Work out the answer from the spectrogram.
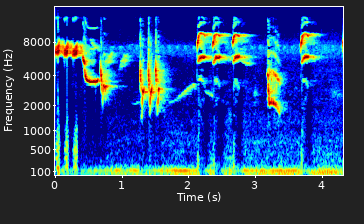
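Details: Pied bushchat kept in Indonesia, singing high sliding whistles and clipped double notes, with repeated short phrases at roughly half-second intervals.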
